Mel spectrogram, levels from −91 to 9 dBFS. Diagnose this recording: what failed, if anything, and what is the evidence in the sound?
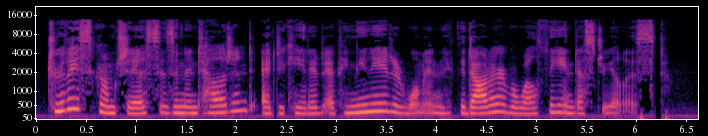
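The broadcast receiver twice lost or rejected frames and muted until valid ones returned, a digital broadcast dropout. The speech fades out within 8 ms into gaps of 24 ms at 2.37 s, after "is an intelligent", and 48 ms at 6.19 s, which fits one and two lost frames.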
